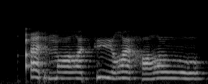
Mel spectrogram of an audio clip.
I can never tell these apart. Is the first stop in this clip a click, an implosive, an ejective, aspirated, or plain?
ejective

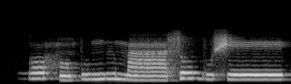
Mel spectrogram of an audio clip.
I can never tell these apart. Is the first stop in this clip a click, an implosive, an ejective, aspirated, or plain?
plain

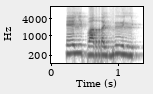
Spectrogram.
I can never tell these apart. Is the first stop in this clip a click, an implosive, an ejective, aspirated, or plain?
plain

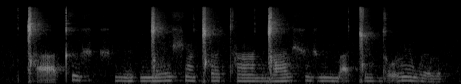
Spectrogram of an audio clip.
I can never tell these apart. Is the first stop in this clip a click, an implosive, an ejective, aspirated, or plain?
click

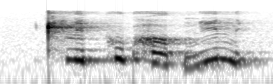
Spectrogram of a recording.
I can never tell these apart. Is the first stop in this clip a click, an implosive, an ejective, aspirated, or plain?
aspirated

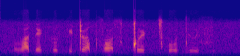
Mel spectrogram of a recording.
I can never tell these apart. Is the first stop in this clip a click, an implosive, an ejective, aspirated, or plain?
implosive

